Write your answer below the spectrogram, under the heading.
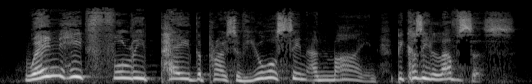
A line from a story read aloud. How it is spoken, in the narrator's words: he cried out, finished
